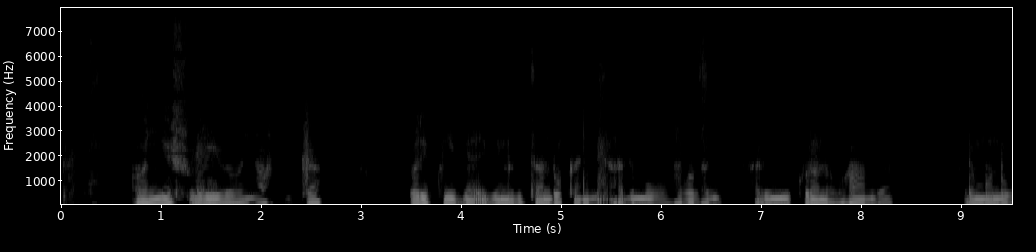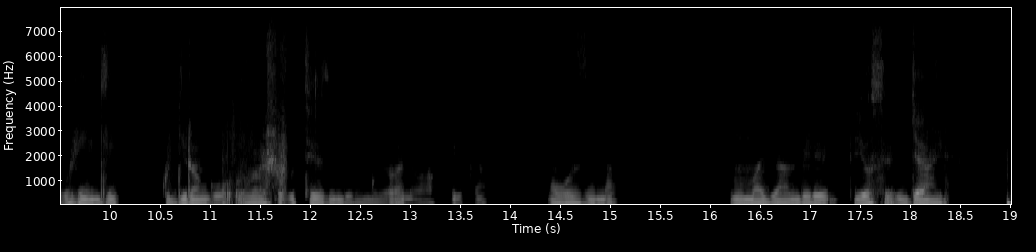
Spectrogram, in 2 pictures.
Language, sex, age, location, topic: Kinyarwanda, female, 25-35, Kigali, health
